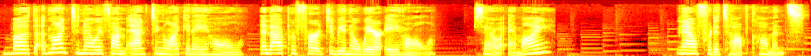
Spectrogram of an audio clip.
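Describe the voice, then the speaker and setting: A woman giving a steady, even scripted narration of a forum post. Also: medium pitch, normal speed, soft background music. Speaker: story narrator.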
